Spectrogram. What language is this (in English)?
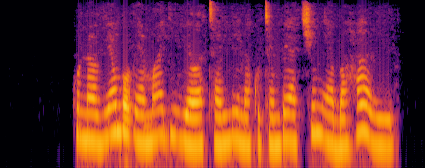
Swahili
